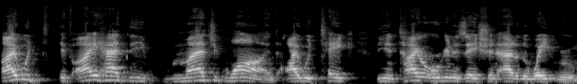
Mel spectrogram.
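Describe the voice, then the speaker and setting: A man with a New Jersey accent, a fairly high pitch, and a bright, sharp tone, with lively intonation at a moderate pace and hardly any pauses. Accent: New Jersey American. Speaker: performance coach. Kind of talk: casual chat.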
